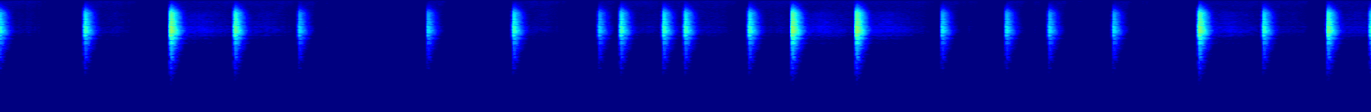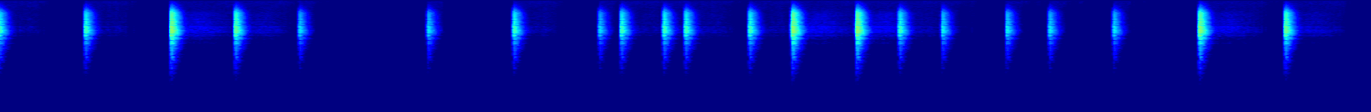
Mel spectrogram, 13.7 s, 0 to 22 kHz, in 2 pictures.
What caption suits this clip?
Instrument samples > Percussion
interesting trap hi-hat loop (140bpm)
symbols, hihats, drums, loop, drum, trap, 140bpm, sample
